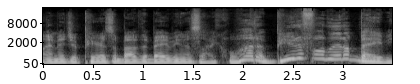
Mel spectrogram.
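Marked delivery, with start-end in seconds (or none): 1.9-3.5 put-on much higher, cooing old woman; high, sing-song granny coo. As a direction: admire the baby like a gentle grandmother. Mother Abigail's image speaks.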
